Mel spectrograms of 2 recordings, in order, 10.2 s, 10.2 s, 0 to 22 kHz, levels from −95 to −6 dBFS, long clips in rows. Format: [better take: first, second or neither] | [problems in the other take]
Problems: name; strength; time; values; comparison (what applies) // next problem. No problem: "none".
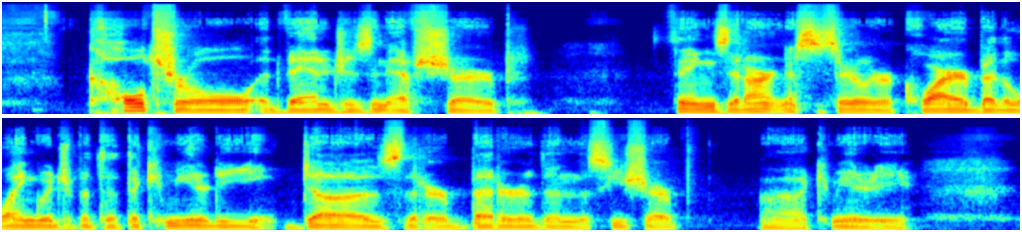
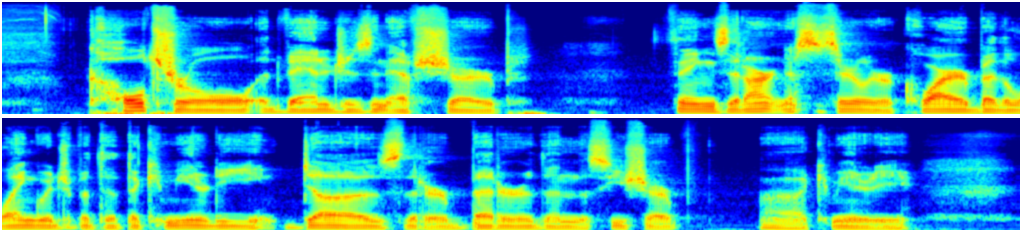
second | garbled, watery; slightly; nothing above 19 kHz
